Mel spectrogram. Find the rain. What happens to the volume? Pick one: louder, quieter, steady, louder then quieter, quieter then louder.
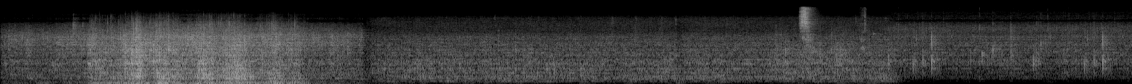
quieter.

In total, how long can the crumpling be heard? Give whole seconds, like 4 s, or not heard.
4 s.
